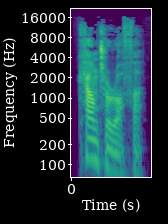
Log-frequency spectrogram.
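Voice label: "counter offer", British English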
